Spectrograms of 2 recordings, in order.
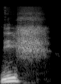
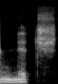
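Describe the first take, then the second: First: The word rhymes with quiche. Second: The word rhymes with rich. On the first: The speaker calls it right. "I think it's pronounced niche" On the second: The speaker calls it wrong. "although it's pronounced wrong"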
